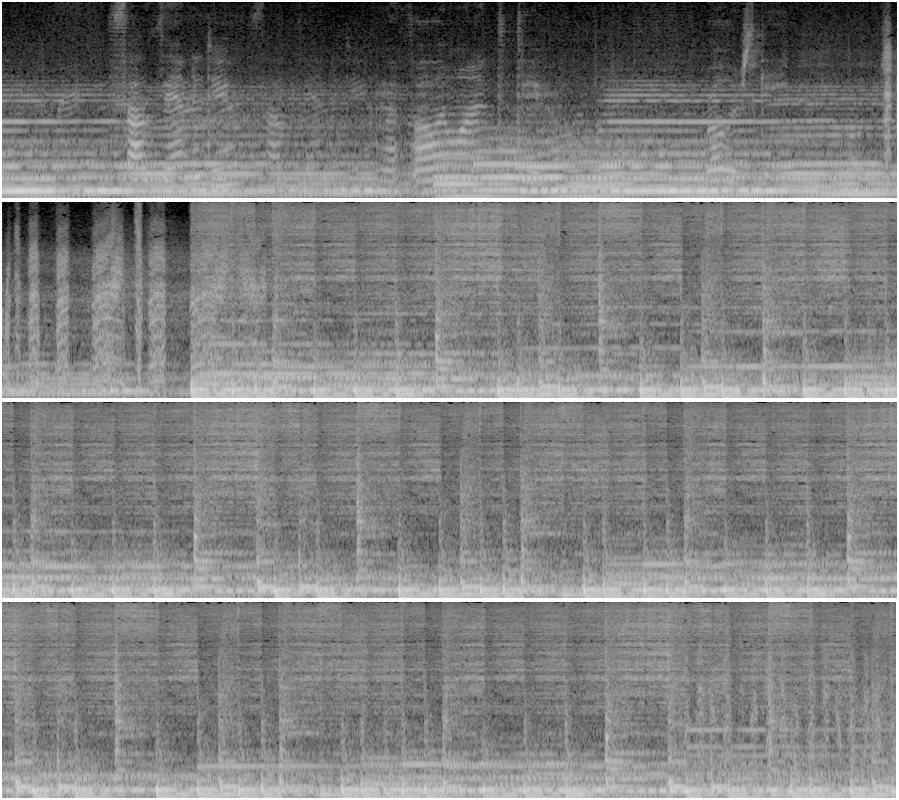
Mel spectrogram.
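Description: An instrumental hip-hop track opens with a soft, sparse melodic intro, then a full beat drops in after about eight seconds and a dense, steady groove plays loudly to the end, with no voices.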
